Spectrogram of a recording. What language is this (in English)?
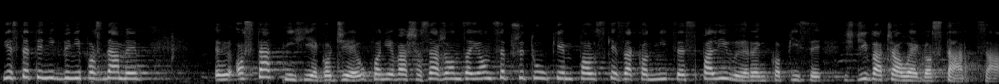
Polish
